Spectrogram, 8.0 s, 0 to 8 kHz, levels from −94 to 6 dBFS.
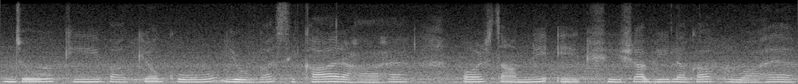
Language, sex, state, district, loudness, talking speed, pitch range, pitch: Hindi, female, Punjab, Pathankot, -16 LUFS, 115 wpm, 215-240 Hz, 230 Hz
